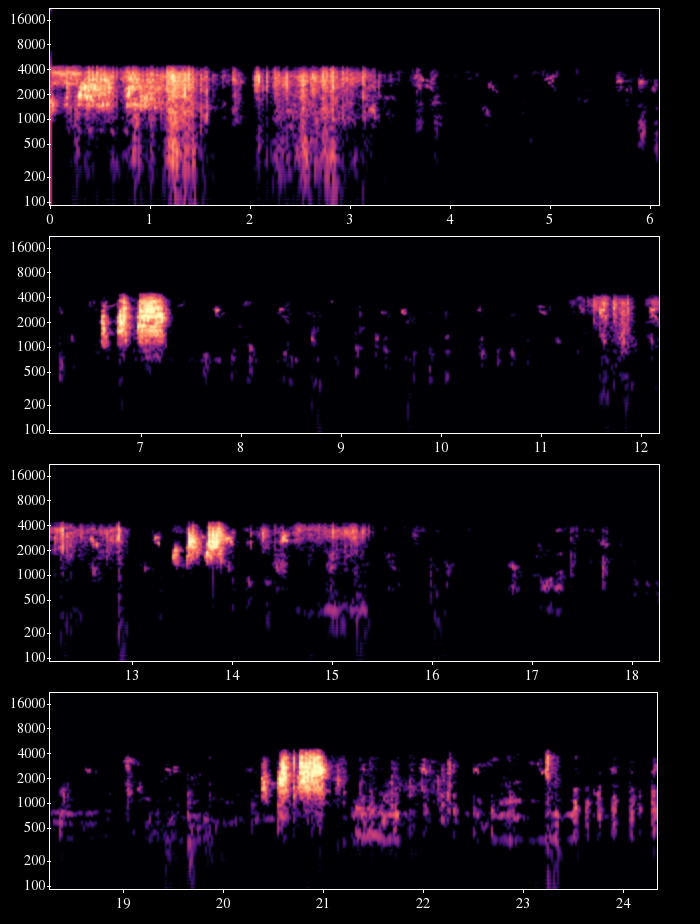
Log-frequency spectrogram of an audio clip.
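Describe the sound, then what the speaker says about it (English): Indoor therapy birds give sharp chirps and squawking calls in scattered bursts, loud at times and separated by quiet stretches, with faint rustling between calls. "Lots more birds."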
